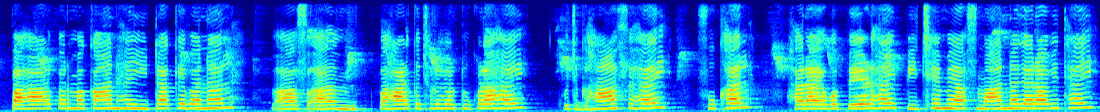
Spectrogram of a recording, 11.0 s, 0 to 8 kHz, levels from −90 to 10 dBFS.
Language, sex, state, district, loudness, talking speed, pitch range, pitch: Hindi, female, Bihar, Jahanabad, -19 LUFS, 145 wpm, 280-305 Hz, 295 Hz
